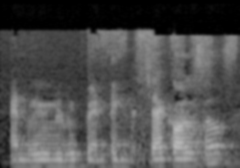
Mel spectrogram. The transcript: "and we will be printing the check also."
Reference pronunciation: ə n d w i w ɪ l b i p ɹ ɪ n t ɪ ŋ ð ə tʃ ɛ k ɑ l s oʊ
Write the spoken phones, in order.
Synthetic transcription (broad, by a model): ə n d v i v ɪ l b i p ɛ n t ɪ ŋ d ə tʃ ɛ k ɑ l s oʊ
